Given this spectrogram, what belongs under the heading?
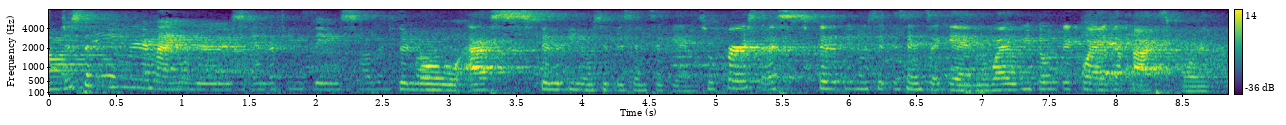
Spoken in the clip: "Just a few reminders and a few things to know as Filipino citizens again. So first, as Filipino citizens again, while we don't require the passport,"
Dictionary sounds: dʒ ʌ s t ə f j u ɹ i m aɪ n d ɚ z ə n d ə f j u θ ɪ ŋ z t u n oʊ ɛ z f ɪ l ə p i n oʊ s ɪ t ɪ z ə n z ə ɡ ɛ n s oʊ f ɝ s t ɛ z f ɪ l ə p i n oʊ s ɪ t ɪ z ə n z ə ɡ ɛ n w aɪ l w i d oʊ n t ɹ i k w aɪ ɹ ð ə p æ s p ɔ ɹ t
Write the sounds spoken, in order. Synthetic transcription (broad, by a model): dʒ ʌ s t ə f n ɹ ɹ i m aɪ n d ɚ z ə n d ə f j u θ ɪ ŋ s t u n oʊ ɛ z f ɪ l ə p i n oʊ s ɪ t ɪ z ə n s ə ɡ ɛ n s oʊ f ɝ s t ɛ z f ɪ l ə p i n oʊ s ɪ t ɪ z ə n s ə ɡ ɛ n w aɪ l w i d oʊ n t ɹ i k w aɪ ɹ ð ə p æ s p ɔ ɹ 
